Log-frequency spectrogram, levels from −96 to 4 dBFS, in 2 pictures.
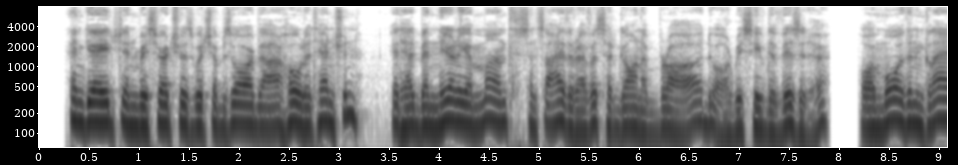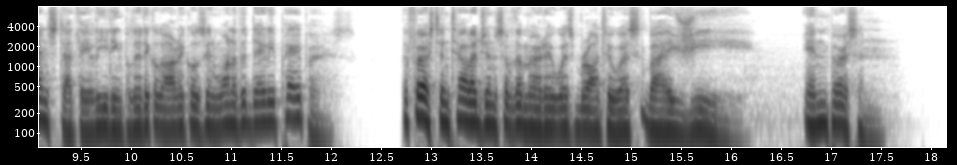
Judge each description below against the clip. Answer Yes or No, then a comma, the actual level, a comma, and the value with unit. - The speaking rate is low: No, average, 175 wpm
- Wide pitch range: No, average, 3.9 semitones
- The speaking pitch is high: No, low, 125 Hz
